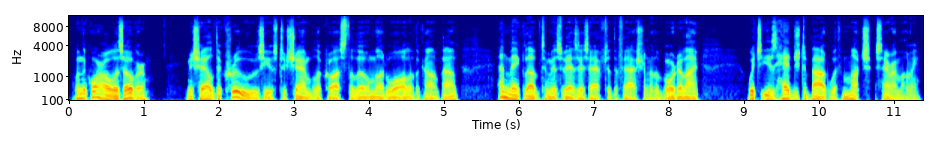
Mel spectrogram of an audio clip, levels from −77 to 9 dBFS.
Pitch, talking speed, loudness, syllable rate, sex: 95 Hz, 195 wpm, -18 LUFS, 5.8 syllables/s, male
